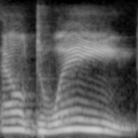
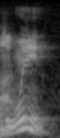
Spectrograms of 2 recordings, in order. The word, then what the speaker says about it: Eldween: it's L. Dwayne. Sorry, that's. You're putting the emphasis on the wrong syllable. As I said, Oh, she's not. Eldween.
